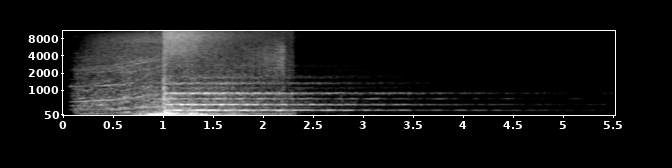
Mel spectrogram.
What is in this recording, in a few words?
Transition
